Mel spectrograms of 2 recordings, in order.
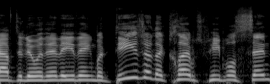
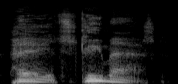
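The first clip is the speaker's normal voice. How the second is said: very low, gravelly put-on voice, slow and grinding; 9 semitones lower, 4 dB quieter than usual. Mocking an affected way of answering a phone call: Batman voice. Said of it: "doing the Batman voice".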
